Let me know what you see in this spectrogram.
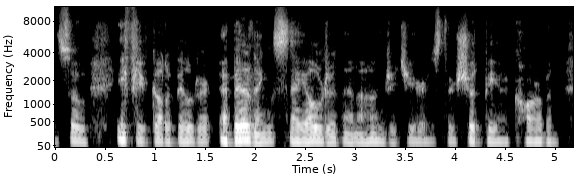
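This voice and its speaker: In a somewhat breathy voice, a man speaks at a moderate pace with monotone, flat intonation, the sound dry and close with no echo. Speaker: conservation speaker. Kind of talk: conference presentation.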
